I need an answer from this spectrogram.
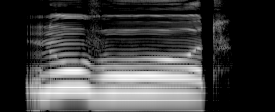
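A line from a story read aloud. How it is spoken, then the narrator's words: Vexed rumble. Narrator (Russian): с досады прогудел Тесл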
